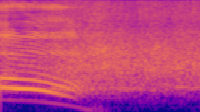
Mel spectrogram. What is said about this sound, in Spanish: ¿Cuántos le dan un fuerte aplauso a esa palabra? Fuerte ese aplauso.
